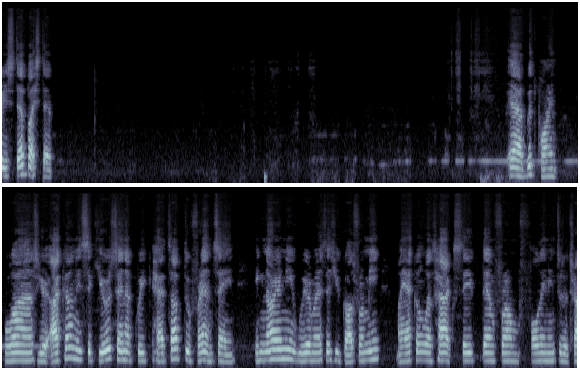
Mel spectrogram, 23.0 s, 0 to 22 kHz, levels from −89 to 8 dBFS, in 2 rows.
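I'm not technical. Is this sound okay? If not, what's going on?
Yes, nothing stood out as wrong when listening to this recording.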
